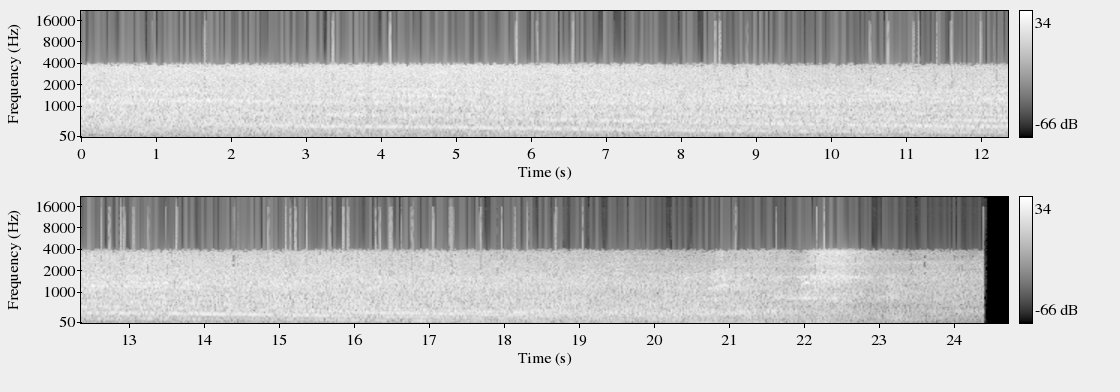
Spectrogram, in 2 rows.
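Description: Ezh3 metro train running through the tunnel and slowing into a station: a loud rumble of wheels on rail with a whine from the traction motors that falls steadily in pitch as the train slows. The noise eases off near the end as it comes to a stop.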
